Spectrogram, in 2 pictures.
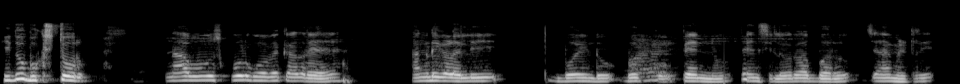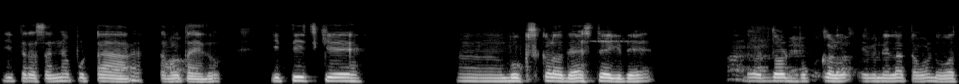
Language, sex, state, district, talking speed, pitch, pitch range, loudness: Kannada, male, Karnataka, Chamarajanagar, 105 wpm, 155 Hz, 145-170 Hz, -18 LUFS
